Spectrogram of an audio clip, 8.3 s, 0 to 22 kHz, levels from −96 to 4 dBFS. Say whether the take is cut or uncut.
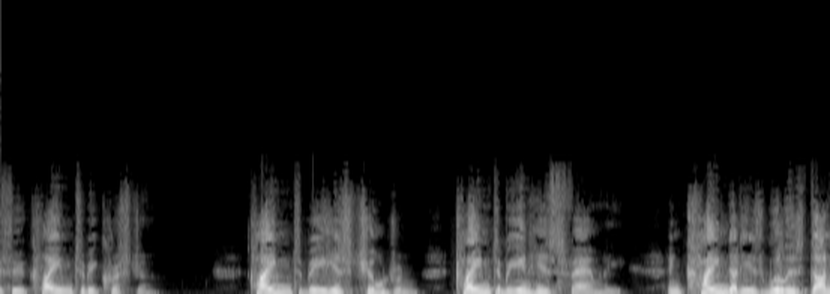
uncut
